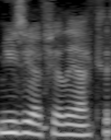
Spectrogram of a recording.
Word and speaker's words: Museophilliac: Am I saying that right? – Museophilliac, that's Muse- good.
